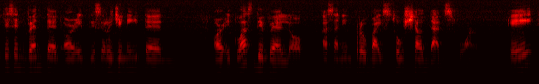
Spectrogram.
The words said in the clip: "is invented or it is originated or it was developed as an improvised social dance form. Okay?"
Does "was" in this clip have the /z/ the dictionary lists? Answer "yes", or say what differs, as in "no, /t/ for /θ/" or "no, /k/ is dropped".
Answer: no, /s/ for /z/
